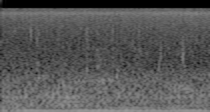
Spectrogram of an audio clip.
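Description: A steady low hum with a faint hiss over it, unchanging throughout.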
